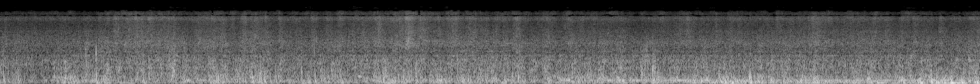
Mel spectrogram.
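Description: Train running on the rails: a dense rumble of wheel and track noise with scattered clicks, joined about six seconds in by a steady low hum.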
